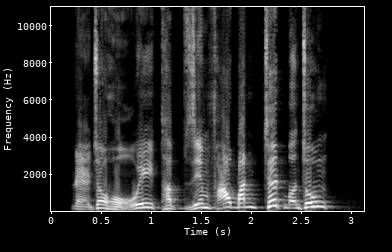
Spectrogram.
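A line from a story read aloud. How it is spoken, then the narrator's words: Sharp shout. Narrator (Vietnamese): Bảy ếch quát lên một tiếng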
